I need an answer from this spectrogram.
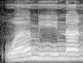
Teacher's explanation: Wa minan panjang sedikit saja, panjangnya numpang lewat.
